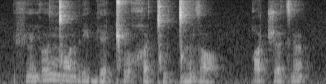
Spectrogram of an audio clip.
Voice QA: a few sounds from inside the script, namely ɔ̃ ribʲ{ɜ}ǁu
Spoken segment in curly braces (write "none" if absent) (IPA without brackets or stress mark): ɛ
